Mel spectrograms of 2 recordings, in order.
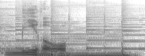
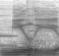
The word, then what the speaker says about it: Meal: So that's why how you pronounce her last name would be Meal. Not like Mealy or something, because it's like, it's chamomile.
